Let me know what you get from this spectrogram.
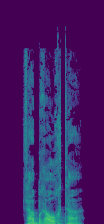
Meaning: inflection of verbraucht: 1. strong/mixed nominative masculine singular 2. strong genitive/dative feminine singular 3. strong genitive plural
- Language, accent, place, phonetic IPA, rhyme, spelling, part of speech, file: German, Germany, Berlin, [fɛɐ̯ˈbʁaʊ̯xtɐ], -aʊ̯xtɐ, verbrauchter, adjective, De-verbrauchter.ogg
